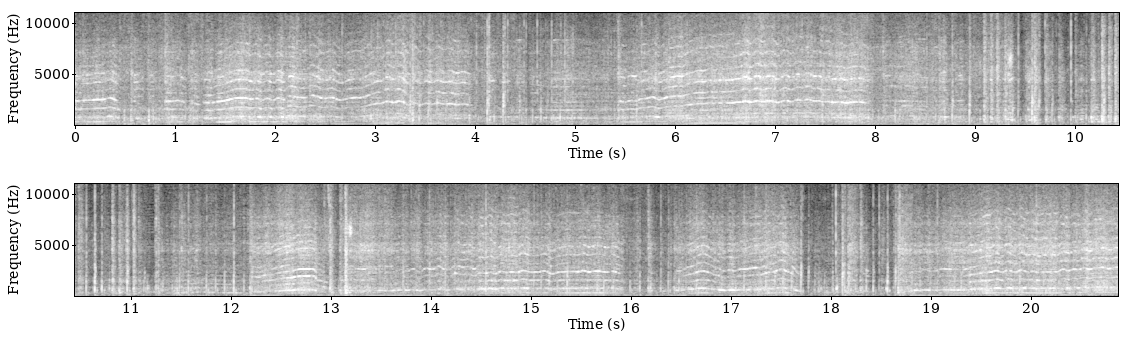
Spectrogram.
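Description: Rally car's engine heard from inside the cockpit, revving hard and rising and falling in pitch as it accelerates, shifts and brakes along the stage. Several short sharp knocks come around the middle and again near the end.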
